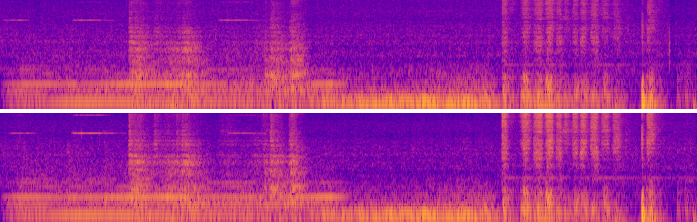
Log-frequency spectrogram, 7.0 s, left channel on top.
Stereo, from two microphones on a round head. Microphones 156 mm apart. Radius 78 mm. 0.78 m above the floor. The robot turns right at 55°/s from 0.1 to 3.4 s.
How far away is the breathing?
About 3.5 m.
